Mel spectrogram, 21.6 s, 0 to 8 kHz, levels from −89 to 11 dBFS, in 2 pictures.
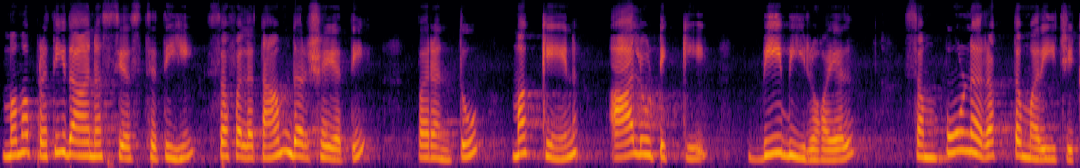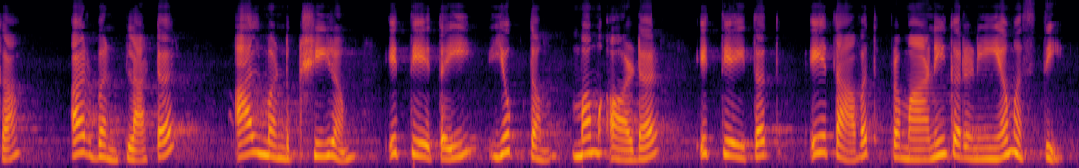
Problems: none marked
